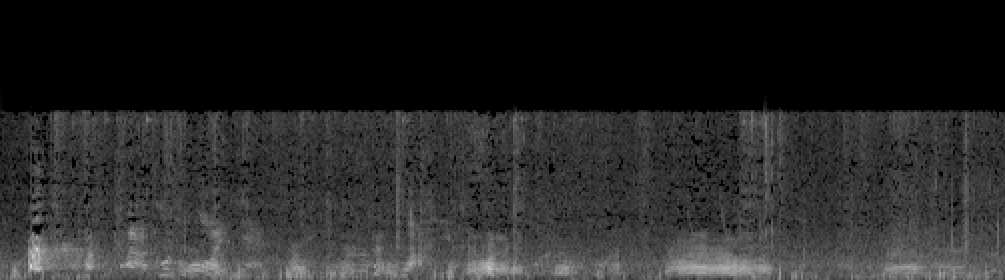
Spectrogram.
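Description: German shepherd barking in agitation during bite work, mixed with a man's wordless shouts.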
